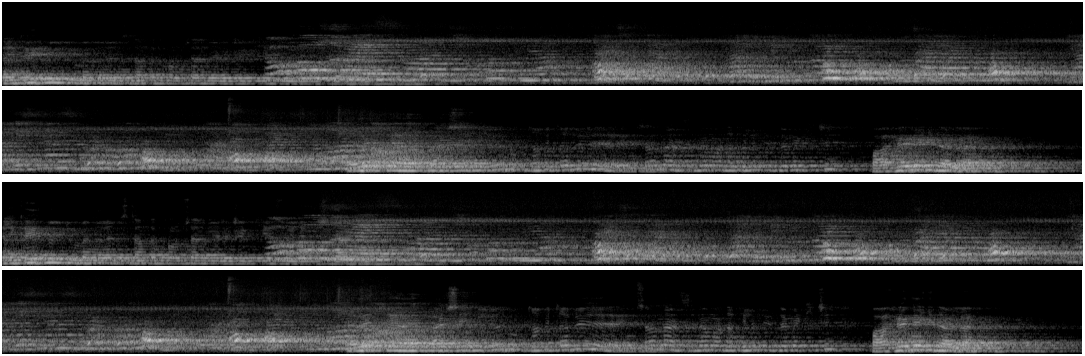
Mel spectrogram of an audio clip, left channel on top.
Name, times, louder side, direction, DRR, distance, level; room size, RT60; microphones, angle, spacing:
voice 1, 0.0-3.7 14.2-19.1 19.5-20.5, equal, 40° right, 1 dB, 1.6 m, -30 dB
voice 2, 2.6-5.5 5.9-6.7 7.2-10.0 10.6-15.0 15.3-15.5, left 1 dB, 35° left, -8 dB, 3.9 m, -33 dB
sound 1, 3.2-14.7, right 1 dB, 15° right, 1.2 m, -30 dB
17.5 x 10.0 x 5.7 m, 3.0 s
head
